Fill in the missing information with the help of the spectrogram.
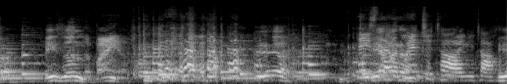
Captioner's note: guitar tune; laughing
